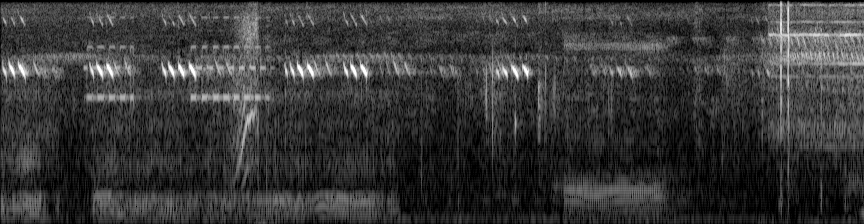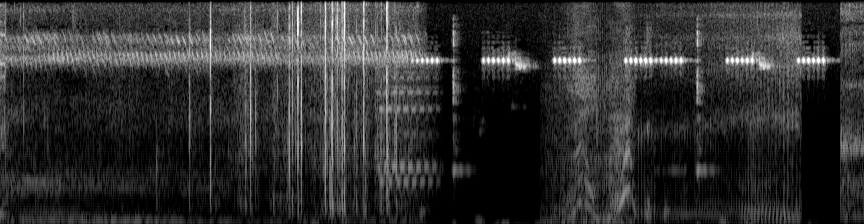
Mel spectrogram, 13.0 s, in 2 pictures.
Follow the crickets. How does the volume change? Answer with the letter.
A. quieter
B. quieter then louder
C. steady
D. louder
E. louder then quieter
B.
